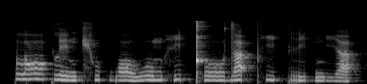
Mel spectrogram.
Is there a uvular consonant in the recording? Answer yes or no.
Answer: no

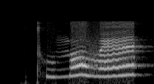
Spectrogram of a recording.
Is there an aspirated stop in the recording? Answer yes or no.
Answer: yes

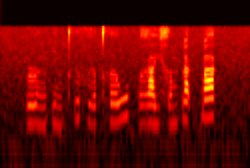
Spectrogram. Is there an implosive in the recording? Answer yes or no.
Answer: yes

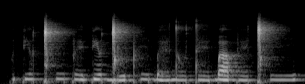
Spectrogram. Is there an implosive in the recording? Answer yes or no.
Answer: yes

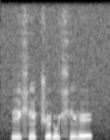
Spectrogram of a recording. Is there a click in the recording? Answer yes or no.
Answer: no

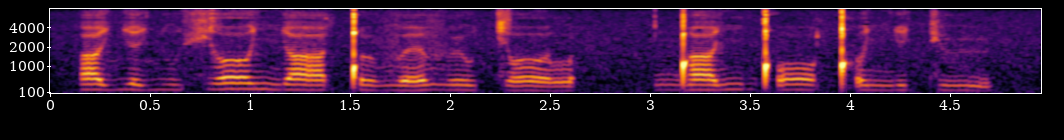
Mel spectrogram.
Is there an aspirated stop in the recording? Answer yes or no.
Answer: no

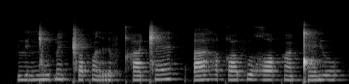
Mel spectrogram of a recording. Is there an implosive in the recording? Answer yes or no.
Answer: yes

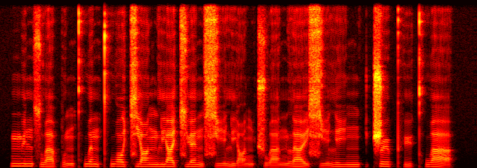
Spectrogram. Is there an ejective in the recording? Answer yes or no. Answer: no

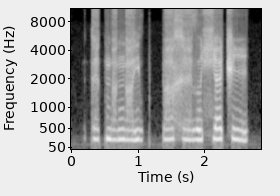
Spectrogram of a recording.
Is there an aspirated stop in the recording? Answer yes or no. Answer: no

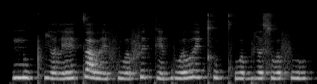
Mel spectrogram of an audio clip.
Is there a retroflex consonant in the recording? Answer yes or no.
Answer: no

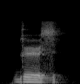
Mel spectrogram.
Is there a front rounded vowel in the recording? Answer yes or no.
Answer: yes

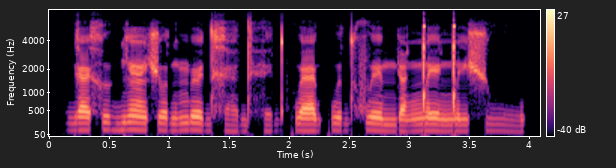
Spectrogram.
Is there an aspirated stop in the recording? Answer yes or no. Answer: no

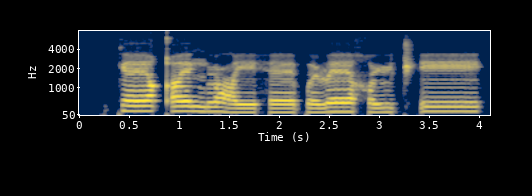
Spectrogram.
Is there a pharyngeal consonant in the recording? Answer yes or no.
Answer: yes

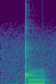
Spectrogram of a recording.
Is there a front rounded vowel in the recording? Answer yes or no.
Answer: no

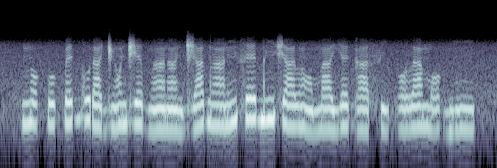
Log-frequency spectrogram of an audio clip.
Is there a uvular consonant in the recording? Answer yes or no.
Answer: no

